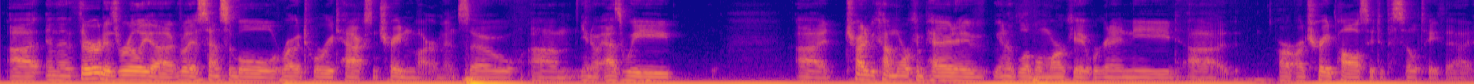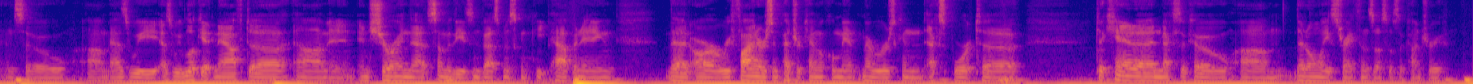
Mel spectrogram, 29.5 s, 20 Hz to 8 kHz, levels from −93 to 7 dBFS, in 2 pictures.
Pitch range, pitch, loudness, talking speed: 95-110 Hz, 100 Hz, -31 LUFS, 175 wpm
